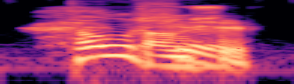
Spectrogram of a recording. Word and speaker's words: Tongshu: So what, how do you pronounce that? – Tongshu.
